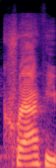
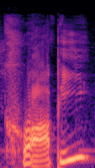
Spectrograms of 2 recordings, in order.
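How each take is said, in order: First: It is said like the adjective crappy. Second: It is said unlike the adjective crappy. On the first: The speaker calls it wrong. "you would want to say crappy" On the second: The speaker calls it right. "but apparently it's crappie"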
